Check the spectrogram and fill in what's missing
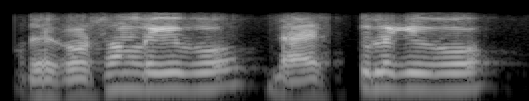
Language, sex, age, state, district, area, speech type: Assamese, male, 60+, Assam, Charaideo, urban, conversation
